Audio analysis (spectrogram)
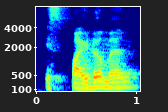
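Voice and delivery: ordinary talk, nothing marked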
